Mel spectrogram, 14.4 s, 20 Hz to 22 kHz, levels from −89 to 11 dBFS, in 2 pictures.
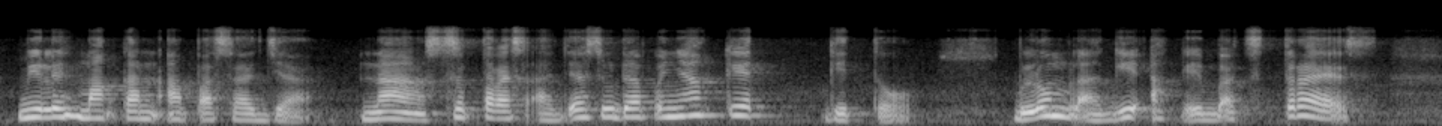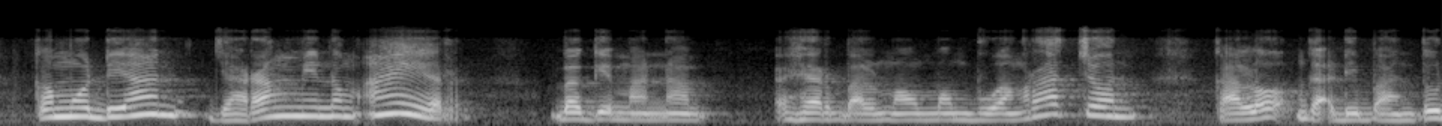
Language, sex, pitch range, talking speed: Indonesian, female, 175-265 Hz, 110 wpm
